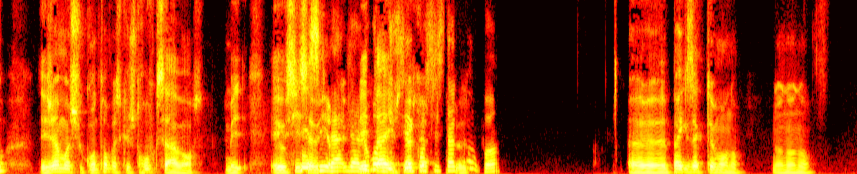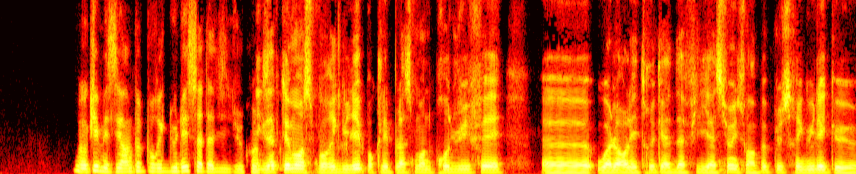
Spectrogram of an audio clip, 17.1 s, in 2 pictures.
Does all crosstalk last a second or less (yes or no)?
no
